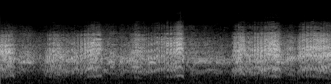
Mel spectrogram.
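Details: Macaws squawking almost without pause: long, coarse, grating calls that run into each other, with brief dips between bursts.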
